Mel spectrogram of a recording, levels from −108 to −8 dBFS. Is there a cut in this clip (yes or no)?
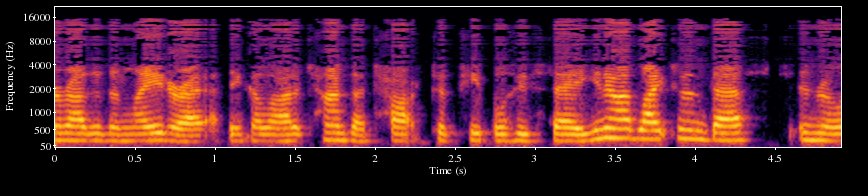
no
